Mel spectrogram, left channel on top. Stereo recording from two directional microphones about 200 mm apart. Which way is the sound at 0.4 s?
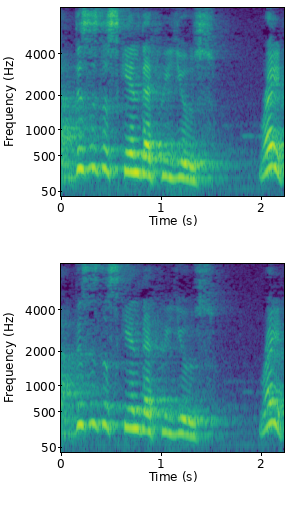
40° left (ahead or behind).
